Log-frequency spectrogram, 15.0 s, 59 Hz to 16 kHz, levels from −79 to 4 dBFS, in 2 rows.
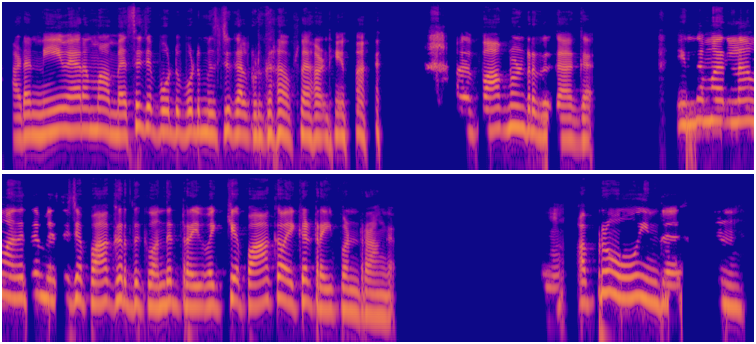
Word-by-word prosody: "அட 175 Hz, +2 st, 0 dB, 0.2 s
நீ 205 Hz, -, +2 dB, 0.2 s
வேறம்மா, 225 Hz, 0 st, +2 dB, 0.2 s
மெசேஜ 240 Hz, +7 st, 0 dB
போட்டு, 210 Hz, -1 st, 0 dB
போட்டு 210 Hz, 0 st, 0 dB
மிஸ்ட் 195 Hz, +2 st, -1 dB
கால் 190 Hz, -2 st, +1 dB
குடுக்குறாப்பள" 190 Hz, 0 st, 0 dB
அப்படின்பாங்க. 175 Hz, +1 st, -2 dB, 0.9 s
அத 225 Hz, -1 st, 0 dB, 0.2 s
பாக்கணும்ன்றதுக்காக. 190 Hz, -9 st, +1 dB, 0.9 s
இந்த 275 Hz, +3 st, 0 dB
மாரில்லாம் 295 Hz, 0 st, +3 dB
வந்துட்டு 255 Hz, +3 st, -1 dB
மெசேஜ 240 Hz, +1 st, -3 dB, 0.2 s
பாக்கறதுக்கு 215 Hz, -2 st, 0 dB
வந்து 220 Hz, +3 st, +1 dB
ட்ரை 190 Hz, -1 st, +3 dB
வைக்க 200 Hz, +5 st, +1 dB
பாக்க 215 Hz, +4 st, +2 dB
வைக்க 220 Hz, +2 st, +1 dB
ட்ரை 175 Hz, -1 st, +2 dB
பண்றாங்க. 155 Hz, -4 st, -2 dB, 1.7 s
ம். 180 Hz, -, -9 dB, 0.2 s
அப்புறம் 295 Hz, +7 st, +1 dB, 0.3 s
இந்த 210 Hz, -2 st, -2 dB, 0.6 s
ம், 190 Hz, -2 st, -3 dB
210 Hz, 110 wpm, -23 LUFS, 185-235 Hz, 1.7 s, மாரில்லாம்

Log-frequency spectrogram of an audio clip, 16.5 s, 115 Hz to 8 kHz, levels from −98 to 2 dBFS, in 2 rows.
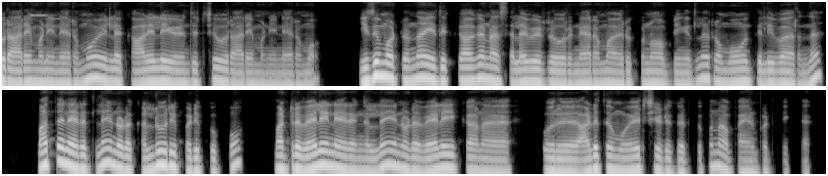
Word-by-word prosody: ஒரு 145 Hz, -2 st, +2 dB
1/2 135 Hz, +1 st, 0 dB
மணி 130 Hz, 0 st, 0 dB
நேரமோ, 125 Hz, +7 st, -1 dB
இல்ல 140 Hz, -2 st, 0 dB, 0.2 s
காலையில் 135 Hz, +3 st, +1 dB
எழுந்திரிச்சு 125 Hz, +3 st, -3 dB
ஒரு 130 Hz, -, -2 dB
1/2 115 Hz, 0 st, -3 dB
மணி 115 Hz, 0 st, -4 dB
நேரமோ, 110 Hz, +1 st, -5 dB, 0.5 s
இது 180 Hz, +6 st, +7 dB
மட்டும் 150 Hz, -2 st, +1 dB
தான் 175 Hz, -1 st, +4 dB
இதுக்காக 150 Hz, +3 st, -1 dB
நான் 140 Hz, -5 st, -1 dB
செலவிடுற 130 Hz, -1 st, 0 dB
ஒரு 120 Hz, -, -2 dB
நேரமா 120 Hz, +1 st, -1 dB
இருக்கணும், 125 Hz, 0 st, -3 dB
அப்படிங்கிறதுல 115 Hz, +8 st, -3 dB
ரொம்பவும் 130 Hz, +1 st, -1 dB
தெளிவா 125 Hz, 0 st, 0 dB
இருந்தேன். 140 Hz, -, -2 dB, 0.4 s
மத்த 200 Hz, +5 st, +4 dB
நேரத்தில 155 Hz, +3 st, +3 dB
என்னோட 160 Hz, -6 st, +3 dB
கல்லூரி 170 Hz, +6 st, +4 dB
படிப்புக்கும் 130 Hz, -, -3 dB, 0.3 s
மற்ற 150 Hz, 0 st, +1 dB
வேலை 170 Hz, +5 st, +5 dB
நேரங்கள்ல 130 Hz, 0 st, +1 dB
என்னோட 150 Hz, -5 st, 0 dB
வேலைக்கான 140 Hz, -3 st, +1 dB, 0.7 s
ஒரு 125 Hz, -1 st, +2 dB, 0.2 s
அடுத்த 150 Hz, +3 st, +1 dB
முயற்சி 135 Hz, +2 st, -1 dB
எடுக்கிறதுக்கும் 120 Hz, +6 st, -5 dB
நான் 135 Hz, -5 st, -3 dB
பயன்படுத்திக்கிட்டேன். 115 Hz, -1 st, -8 dB
130 Hz, 145 wpm, -23 LUFS, 125-150 Hz, 0.7 s, இது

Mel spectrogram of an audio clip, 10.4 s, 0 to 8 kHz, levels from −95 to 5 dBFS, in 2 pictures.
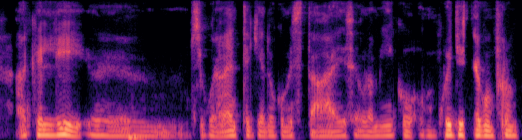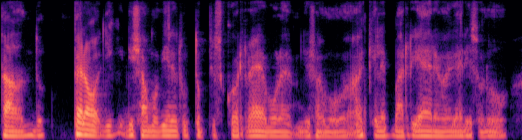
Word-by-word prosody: anche -, -, 0 dB
lì, 115 Hz, -3 st, +5 dB
ehm, 95 Hz, -1 st, -6 dB
sicuramente 105 Hz, -1 st, -2 dB
chiedo 100 Hz, 0 st, -5 dB
come 95 Hz, -1 st, -7 dB
stai, 95 Hz, +2 st, -3 dB
sei 115 Hz, -, -7 dB
un 100 Hz, -, -5 dB
amico 100 Hz, +1 st, -4 dB
con 105 Hz, -4 st, -12 dB
cui 110 Hz, -, +6 dB
ti 115 Hz, -, +6 dB
stai 110 Hz, -1 st, +2 dB
confrontando, 105 Hz, 0 st, +2 dB, 0.2 s
però 120 Hz, -5 st, +8 dB
dighi 105 Hz, +2 st, -6 dB
diciamo 100 Hz, -3 st, +1 dB
viene 105 Hz, +1 st, +2 dB
tutto 105 Hz, 0 st, -5 dB
più -, -, -14 dB
scorrevole, 95 Hz, -3 st, -1 dB
diciamo, 95 Hz, -1 st, -4 dB
anche 105 Hz, +3 st, -3 dB
le 95 Hz, -, -1 dB
barriere 100 Hz, -1 st, -1 dB
magari 95 Hz, +1 st, -2 dB
sono 90 Hz, -1 st, -6 dB
100 Hz, 160 wpm, -23 LUFS, 95-105 Hz, 0.2 s, però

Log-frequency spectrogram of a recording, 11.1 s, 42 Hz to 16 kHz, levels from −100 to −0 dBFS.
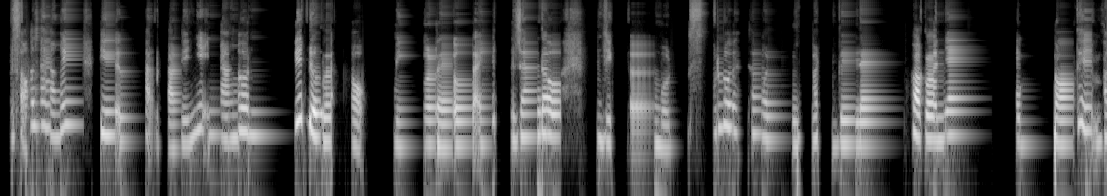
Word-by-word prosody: rõ -, -, -1 dB
ràng 345 Hz, -8 st, -2 dB
ấy 370 Hz, +2 st, -2 dB, 0.2 s
thì, 275 Hz, -1 st, +2 dB
ờ, -, -, +1 dB, 0.2 s
bạn -, -, -5 dB
cảm 190 Hz, 0 st, 0 dB
thấy 210 Hz, -, -4 dB
nhẹ 300 Hz, 0 st, -2 dB
nhàng 245 Hz, -3 st, -3 dB
hơn, 270 Hz, -3 st, 0 dB
biết 425 Hz, +1 st, +5 dB
được 260 Hz, -5 st, +9 dB
là, 225 Hz, -, +4 dB, 0.2 s
ờ, 200 Hz, -3 st, 0 dB, 0.3 s
mình 195 Hz, -1 st, -11 dB
còn 210 Hz, 0 st, +1 dB
lại, 190 Hz, -2 st, +3 dB
ờ, 205 Hz, 0 st, +2 dB
hết 210 Hz, -, 0 dB, 0.2 s
thời 230 Hz, -, -3 dB
gian 255 Hz, +1 st, 0 dB
đâu, 265 Hz, -3 st, +6 dB, 0.4 s
chỉ 215 Hz, -, -3 dB, 0.2 s
cần 75 Hz, 0 st, -3 dB
một 185 Hz, -1 st, -6 dB, 0.2 s
xíu 330 Hz, +4 st, -7 dB
thôi, 340 Hz, -4 st, +2 dB
xong 285 Hz, -1 st, -6 dB
là 235 Hz, -1 st, -4 dB, 0.3 s
hoặc 235 Hz, -, -5 dB
về 210 Hz, +1 st, -2 dB
là 200 Hz, 0 st, 0 dB, 0.3 s
hoặc 255 Hz, -3 st, +8 dB
là 235 Hz, -1 st, +8 dB
nhanh 275 Hz, +2 st, -1 dB, 0.4 s
thì 225 Hz, -, -4 dB, 0.3 s
có 210 Hz, -1 st, +4 dB
thể 320 Hz, -4 st, +2 dB
245 Hz, 210 wpm, -24 LUFS, 205-275 Hz, 0.4 s, được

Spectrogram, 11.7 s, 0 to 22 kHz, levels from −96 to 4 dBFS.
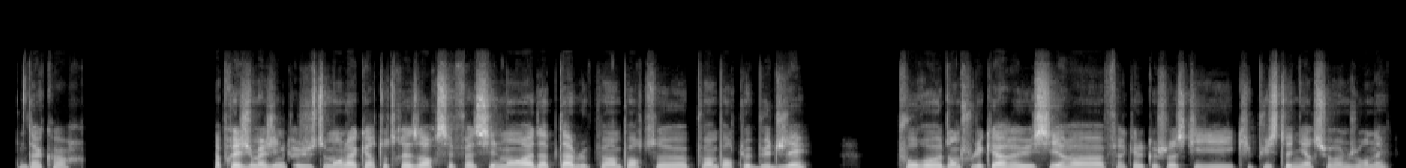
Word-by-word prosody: D'accord. 225 Hz, -2 st, -5 dB, 1.1 s
Après 275 Hz, 0 st, +5 dB
j'imagine 235 Hz, 0 st, +1 dB
que, 240 Hz, -2 st, -7 dB
justement, 225 Hz, +2 st, -1 dB
la 240 Hz, -3 st, +3 dB
carte 215 Hz, 0 st, -2 dB
au -, -, -6 dB
trésor, 225 Hz, +4 st, +1 dB
c'est 220 Hz, -, +4 dB
facilement 225 Hz, +2 st, +4 dB
adaptable 225 Hz, +1 st, +3 dB
peu 220 Hz, -, -6 dB
importe, 215 Hz, 0 st, -3 dB
heu, 205 Hz, -1 st, -1 dB
peu -, -, -8 dB
importe 215 Hz, 0 st, -3 dB
le 220 Hz, -, 0 dB
budget? 225 Hz, +8 st, 0 dB, 0.7 s
Pour, 245 Hz, -1 st, -1 dB
heu, 215 Hz, -2 st, +2 dB
dans 210 Hz, +1 st, -1 dB
tous 210 Hz, -, -9 dB
les 215 Hz, -, -1 dB
cas, 235 Hz, +2 st, +4 dB
réussir 220 Hz, +3 st, +4 dB
à 205 Hz, -1 st, 0 dB
faire 210 Hz, +1 st, -10 dB
quelque 210 Hz, +1 st, -6 dB
chose 230 Hz, +2 st, 0 dB
qui 200 Hz, -3 st, -6 dB
qui 205 Hz, -, -8 dB
puisse 210 Hz, +1 st, -2 dB
tenir 220 Hz, 0 st, -3 dB
sur 220 Hz, 0 st, 0 dB
une 210 Hz, 0 st, -8 dB
journée? 225 Hz, +7 st, -8 dB
220 Hz, 190 wpm, -23 LUFS, 210-235 Hz, 1.1 s, Après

